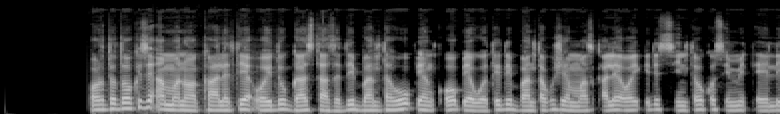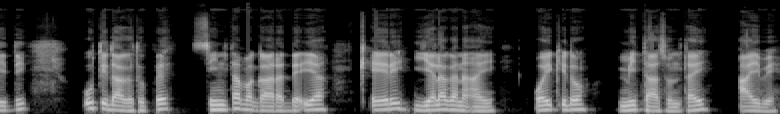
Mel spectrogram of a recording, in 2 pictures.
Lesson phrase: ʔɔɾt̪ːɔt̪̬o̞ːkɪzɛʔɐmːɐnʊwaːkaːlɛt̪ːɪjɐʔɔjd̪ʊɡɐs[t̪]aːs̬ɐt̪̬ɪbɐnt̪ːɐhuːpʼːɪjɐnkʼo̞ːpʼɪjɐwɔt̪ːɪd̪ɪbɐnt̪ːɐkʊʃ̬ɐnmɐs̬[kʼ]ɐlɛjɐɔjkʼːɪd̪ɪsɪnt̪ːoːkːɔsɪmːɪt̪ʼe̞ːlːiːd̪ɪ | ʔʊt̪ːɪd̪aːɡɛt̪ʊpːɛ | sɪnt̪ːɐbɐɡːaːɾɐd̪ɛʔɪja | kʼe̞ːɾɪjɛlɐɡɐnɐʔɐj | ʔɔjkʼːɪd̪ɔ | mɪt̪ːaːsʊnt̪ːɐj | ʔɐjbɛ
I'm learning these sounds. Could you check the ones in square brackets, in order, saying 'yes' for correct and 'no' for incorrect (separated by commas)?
yes, yes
